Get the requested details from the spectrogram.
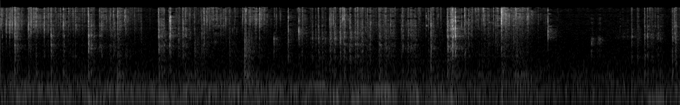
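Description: A utility knife scrapes the face of a solid dark brown oval soap bar with a stamped logo, held in hand, peeling it into fibrous tan shavings. The scraping makes a dense run of quiet, bright, crisp crackles and rasps with almost no low end, rising into a few sharper snaps near the middle.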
